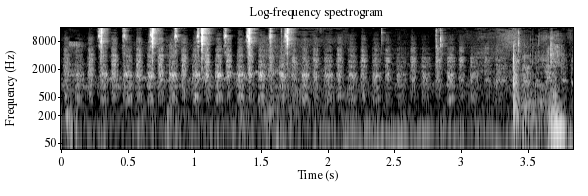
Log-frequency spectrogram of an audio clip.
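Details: Standard poodle being groomed in a Paris grooming salon; rapid rhythmic panting breaths, several per second, with sharp snipping clicks of scissors and faint background sound.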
